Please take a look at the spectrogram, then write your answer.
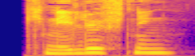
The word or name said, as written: knæløftning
